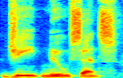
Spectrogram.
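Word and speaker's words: gNewSense: of joke you see it's written G new sense but it sounds like my job title as head of the gnu project I am the chief ganousens which is spelled however as G followed by nuisance and then there is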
